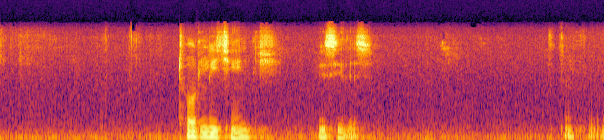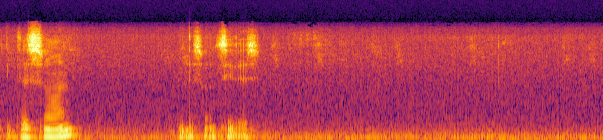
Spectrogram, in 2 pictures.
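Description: A paper banknote rustles as it is handled.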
